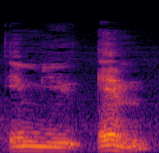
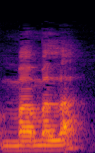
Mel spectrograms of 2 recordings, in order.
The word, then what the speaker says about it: Mumala: Now this word I know, it's spelled M-U-M-A-L-A. It's not mamala. Mumala.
